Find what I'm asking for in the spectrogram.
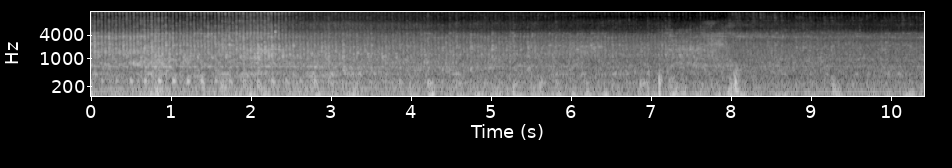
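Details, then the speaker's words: Hino KM 779 farm dump truck, 120 hp diesel, at idle: starts easily, steady even clatter with deep rumble, no smoke, no misses or surging; healthy normal running engine. "เครื่องดีนะครับตัวนี้เป็นเครื่อง120แรงฟังเสียงเครื่องมันติดง่ายชายรถไทยไม่มีไอสบายครับไม่มีฟันไม่มีไอ"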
